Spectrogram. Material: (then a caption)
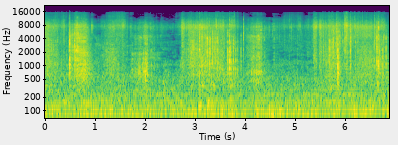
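Cement sand. Solid, crumbly lumps of dry grey cement-sand, taken from a pile of lumps and loose powder on a floor, are crushed and crumbled between the bare fingers and palms of both hands. The result is a steady, bright, gritty crunching and crackling, with sharper crunches rising out of a soft, sandy hiss as the chunks break apart.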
